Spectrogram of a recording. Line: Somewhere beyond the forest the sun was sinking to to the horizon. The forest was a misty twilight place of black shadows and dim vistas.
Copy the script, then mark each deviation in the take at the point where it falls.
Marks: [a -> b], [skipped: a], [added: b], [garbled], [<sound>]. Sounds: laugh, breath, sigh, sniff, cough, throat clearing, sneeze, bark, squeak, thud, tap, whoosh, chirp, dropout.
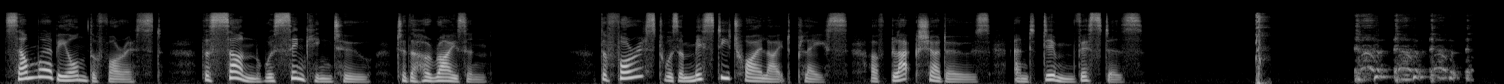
Somewhere beyond the forest the sun was sinking to to the horizon. The forest was a misty twilight place of black shadows and dim vistas. [squeak] [cough]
